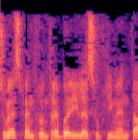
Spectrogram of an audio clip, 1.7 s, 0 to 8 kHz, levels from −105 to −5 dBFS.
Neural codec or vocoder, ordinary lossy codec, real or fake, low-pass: none; MP3, 32 kbps; real; 7.2 kHz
